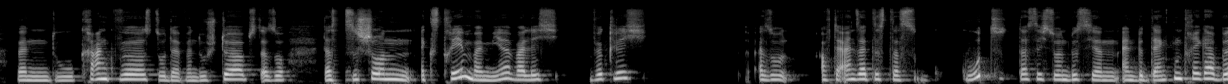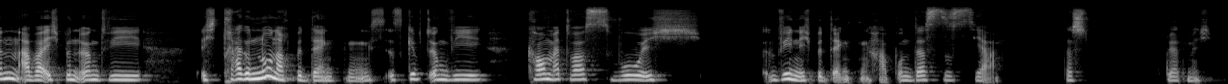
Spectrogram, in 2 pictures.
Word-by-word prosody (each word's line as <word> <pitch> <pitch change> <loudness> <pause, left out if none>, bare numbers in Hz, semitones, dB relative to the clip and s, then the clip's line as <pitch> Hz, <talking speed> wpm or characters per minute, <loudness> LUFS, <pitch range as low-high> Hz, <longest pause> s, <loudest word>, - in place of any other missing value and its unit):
Wenn 190 -1 0
du 185 0 -4
krank 250 +5 +1
wirst 230 -1 +2
oder 190 -2 -2
wenn 180 0 -3
du 190 +2 -2
stirbst?“ 230 +3 0
Also, 195 +1 -1 0.4
das 200 0 +1 0.2
ist 220 0 +1
schon 235 -4 +4
extrem 285 - +3
bei 205 -3 +2
mir, 235 +7 +1
weil 210 0 +3
ich 220 0 -3 0.3
wirklich 275 +7 -2 1.0
äh, - - -25
also, 215 -1 -1 0.3
auf 215 -1 -4
der 220 - -1
einen 235 +1 +2
Seite 240 0 +3
ist 235 -1 -6
das 210 0 -3
g 200 - -16 0.3
gut, 280 - -1
dass 240 0 -2
ich 235 - -1
so 225 - -1
'n 215 -1 +1
bisschen 210 -4 -1
ein 200 -1 0
Bedenkenträger 255 +7 +2
bin, 245 +3 +4
aber 200 0 +3
ich 215 0 -4
bin 220 -2 +1
irgendwie 205 0 0 0.5
ich 210 0 -4
trage 245 +2 +5
nur 310 +8 +10
noch 215 -8 +5
Bedenken. 180 -3 -4
Es 195 - -14
es 210 +1 -9
gibt 245 +1 -2
irgendwie 215 0 -1 0.4
kaum 230 +1 +2
etwas, 225 -1 -3
wo 210 +1 +2
ich, 205 +1 -5 0.6
äh, - - -17
wenig 205 -3 +1
Bedenken - - -7
habe, - - -12
und 190 -1 -5
das 205 +1 -3
ist 195 -1 -11
ja, 180 - -8 0.7
das 195 -1 -5 0.7
stört - - -10
mich. - - -12
215 Hz, 155 wpm, -20 LUFS, 200-235 Hz, 1.0 s, nur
